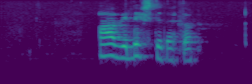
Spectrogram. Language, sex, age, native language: Icelandic, female, 10, Icelandic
